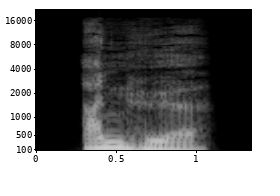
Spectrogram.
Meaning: knoll, hill, elevation, height
- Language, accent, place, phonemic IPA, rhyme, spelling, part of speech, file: German, Germany, Berlin, /ˈanˌhøːə/, -øːə, Anhöhe, noun, De-Anhöhe.ogg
